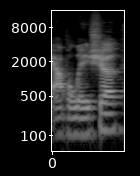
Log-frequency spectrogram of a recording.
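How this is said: The word has a northern US pronunciation. The speaker is not from the southern mountains. The speaker calls it wrong.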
